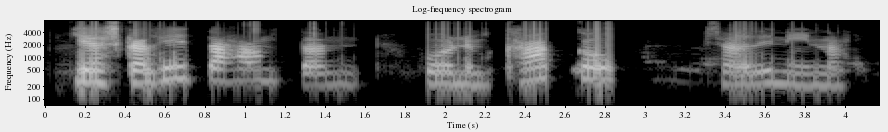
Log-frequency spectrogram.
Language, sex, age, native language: Icelandic, female, 12, Icelandic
